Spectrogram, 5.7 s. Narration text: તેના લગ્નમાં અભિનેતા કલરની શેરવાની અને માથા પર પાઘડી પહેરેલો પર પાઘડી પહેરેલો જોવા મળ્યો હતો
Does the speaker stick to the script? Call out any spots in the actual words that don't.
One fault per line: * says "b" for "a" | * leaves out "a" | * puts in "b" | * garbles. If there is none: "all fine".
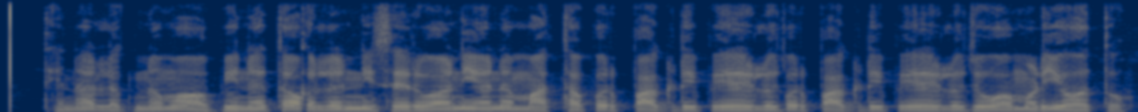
all fine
